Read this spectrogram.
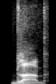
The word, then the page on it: blub: British English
